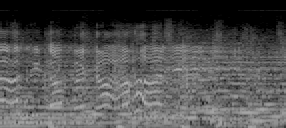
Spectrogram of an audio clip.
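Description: A woman's voice singing a wavering, ornamented melodic line with vibrato over live band accompaniment, in a Spanish popular song.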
